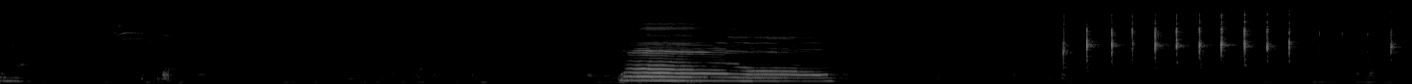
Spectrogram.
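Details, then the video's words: One of three stray street kittens meows once, sharp and bending downward, followed by a long, loud, strained drawn-out cry, then a run of regular clicking taps close to the microphone. "Terjumpa 3 Ekor Anak Kucing Jalanan."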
